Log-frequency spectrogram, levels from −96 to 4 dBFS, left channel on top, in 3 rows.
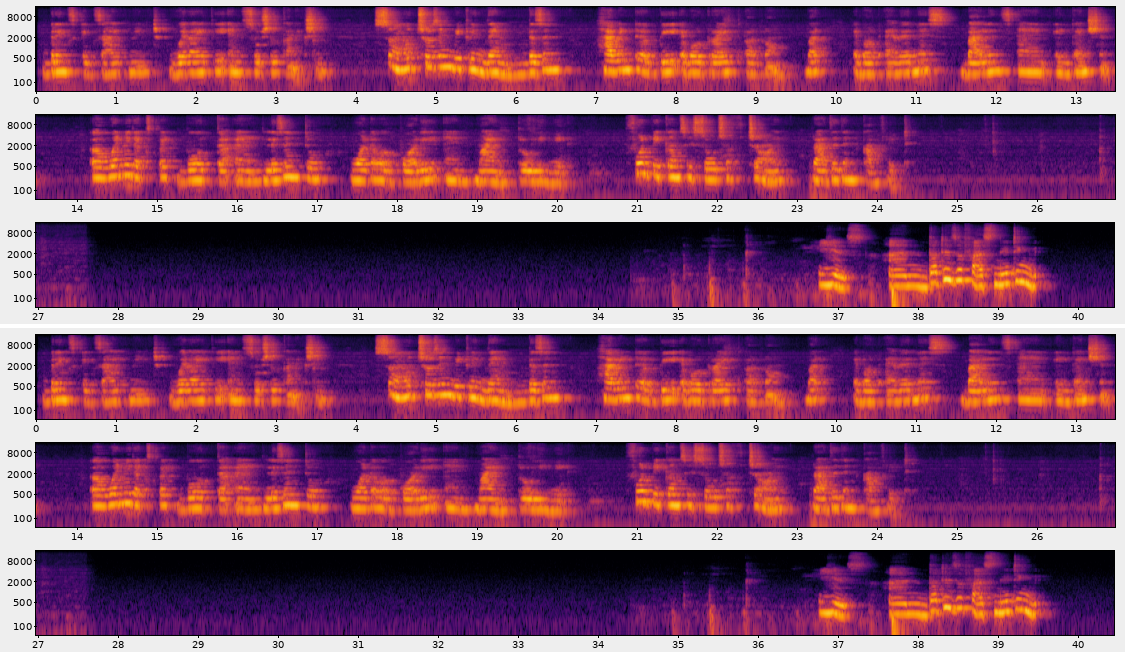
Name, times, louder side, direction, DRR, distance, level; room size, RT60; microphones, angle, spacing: voice 1, 0.1-3.6 4.2-6.6 7.0-9.3 9.6-9.8 10.2-13.4 14.2-17.0 17.4-20.1 20.4-20.5 20.9-22.9 23.1-24.2, left 2 dB, 75° left, 5.3 m, -22 dB
voice 2, 36.7-37.3 37.6-39.5, left 3 dB, 55° left, 0.5 m, -17 dB
23.5 x 8.2 x 3.4 m
head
